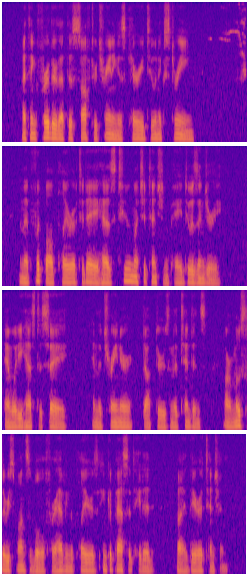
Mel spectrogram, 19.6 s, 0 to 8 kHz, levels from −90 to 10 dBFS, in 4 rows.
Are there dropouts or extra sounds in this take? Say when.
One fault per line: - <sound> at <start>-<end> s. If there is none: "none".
- squeak at 4.1-4.9 s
